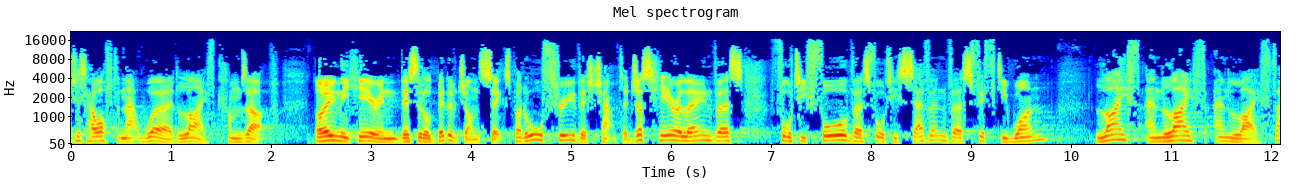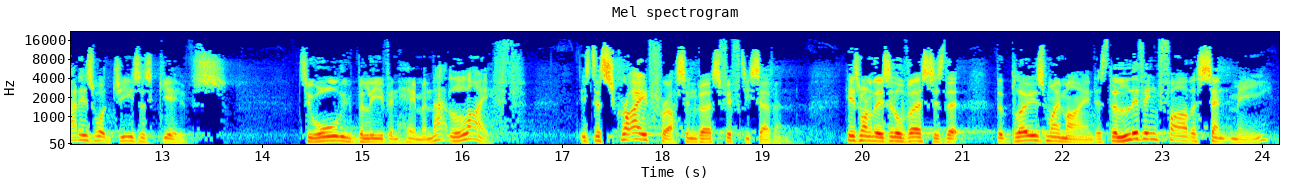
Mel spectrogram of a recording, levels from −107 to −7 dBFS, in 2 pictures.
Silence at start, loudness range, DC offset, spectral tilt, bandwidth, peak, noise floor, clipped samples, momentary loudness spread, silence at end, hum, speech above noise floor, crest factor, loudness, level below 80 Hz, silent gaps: 0 s; 4 LU; under 0.1%; -4 dB/octave; 16.5 kHz; -8 dBFS; -67 dBFS; under 0.1%; 11 LU; 0.1 s; none; 39 dB; 22 dB; -29 LUFS; -70 dBFS; none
